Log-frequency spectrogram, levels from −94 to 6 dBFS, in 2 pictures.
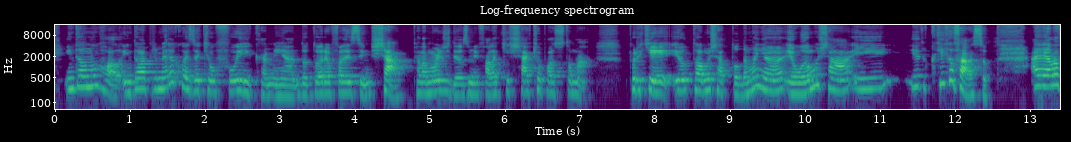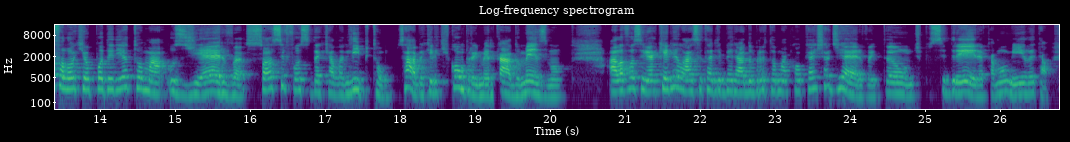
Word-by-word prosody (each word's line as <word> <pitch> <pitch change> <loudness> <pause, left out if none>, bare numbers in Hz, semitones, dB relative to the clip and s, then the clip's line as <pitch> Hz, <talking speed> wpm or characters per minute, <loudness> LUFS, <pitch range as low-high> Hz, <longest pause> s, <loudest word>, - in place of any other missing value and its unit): então 275 +3 -2
não 285 +1 -3
rola, 225 - -2
então 195 +6 -4
a 250 - +3
primeira 250 +8 -5
coisa 255 - -4
que 215 0 -7
eu 205 - -4
fui 205 0 -3
com 170 - -9
a 165 - -5
minha 155 -2 -6
doutora 170 +3 -5
eu 185 - -3
falei 195 0 -2
assim: 190 -3 -1
"Chá, - - +5
pelo 190 0 -5
amor 200 +3 -1
de 215 -1 -6
Deus 170 +1 -5
me 180 -1 -6
fala 180 0 -3
que 175 +4 -13
chá 205 -2 +1
que 195 - -10
eu - - -7
posso 190 -2 -6
tomar, 200 -2 -7 0.6
porque 220 -4 +4
eu 220 0 -1
tomo 220 -1 0
chá 225 -3 -2
toda 175 -3 -8
manhã, 230 -1 -1
eu 180 0 0
amo 210 +12 -1
chá 240 -8 +2
e 250 +5 -7 0.5
o 275 - -16
que 345 +1 -4
que 355 - -6
eu 425 - +2
faço?". - - +6 0.6
Aí 295 0 +5
ela 305 +2 +8
falou 255 -4 +2
que 255 -1 -3
eu 235 - -4
poderia 245 +2 -2
tomar 210 -9 0
os 210 -5 -2
de 170 +1 -5
erva 190 0 +4
só 255 -6 0
se 290 - +4
fosse 230 -4 -3
daquela 195 -3 -4
lipton, 190 -7 -4
sabe, 180 -11 +3
aquele 200 +3 -6
que 195 0 -12
compra 270 -7 -2
em 160 - -4
mercado 165 0 +5
mesmo. 170 -6 +1 0.6
Ela 210 +2 +7
falou 260 +3 -4
assim 250 -4 +1
aquele 240 +6 +1
lá 215 -3 +2
você 215 - +1
está 225 +1 -5
liberado 215 -2 -3
para 215 +1 -8
tomar 210 -2 -8
qualquer 215 +4 -6
chá 280 +3 -4
de 265 -2 -5
erva, 155 - +1
então, 175 +2 -5
tipo, 170 +1 -15
cidreira, 200 -6 +4
camomila 180 0 -5
e 185 - -8
tal. 180 - -8
210 Hz, 195 wpm, -26 LUFS, 185-245 Hz, 0.6 s, ela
